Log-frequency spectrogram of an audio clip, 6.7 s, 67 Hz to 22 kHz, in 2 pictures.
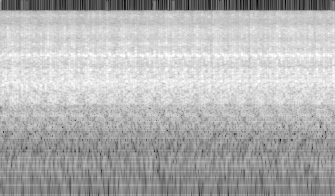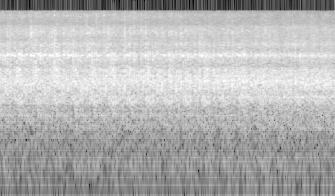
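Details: Humvee with swapped-in later-generation 6.5L turbo diesel and 4L80e 4-speed transmission, first real start after priming the fuel pump and filter and bleeding an injector line; steady, even diesel clatter at idle, running smoothly.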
